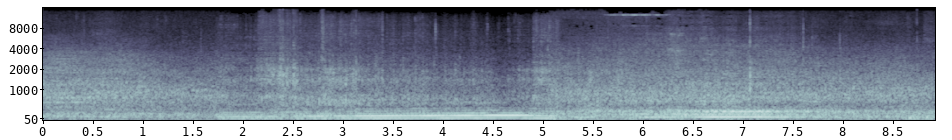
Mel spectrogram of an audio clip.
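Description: A motor vehicle's engine running with a steady hum. About five seconds in, the sound changes abruptly to a different steady hum.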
